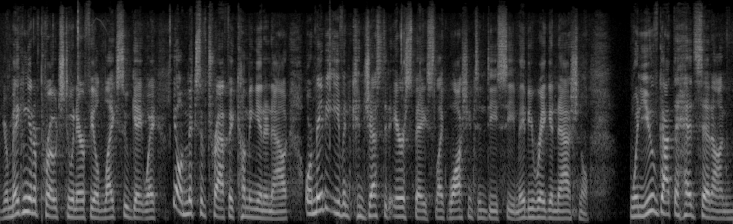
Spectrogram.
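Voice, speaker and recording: A man with a measured, formal delivery, interviewing a guest for broadcast news. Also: medium pitch, darkish tone.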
